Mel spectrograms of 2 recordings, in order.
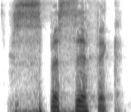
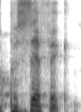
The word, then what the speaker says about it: specific: oh and for you listeners out there it's pronounced specific all right it's not a ocean it's not oh can you be more pacific no it's can you be more specific huh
